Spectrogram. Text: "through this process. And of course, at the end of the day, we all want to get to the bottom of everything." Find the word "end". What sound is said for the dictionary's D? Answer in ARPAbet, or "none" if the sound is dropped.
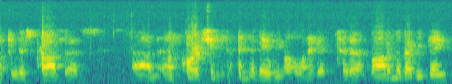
none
